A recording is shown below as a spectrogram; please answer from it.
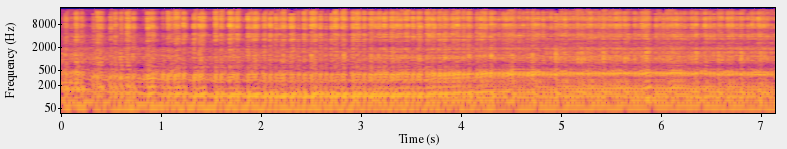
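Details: Two-stroke outboard that wouldn't start on the water, started using the throttle-only (prop disengaged) button: loud, even buzz running steadily at fast idle without stumbling or cutting out; normal running.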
